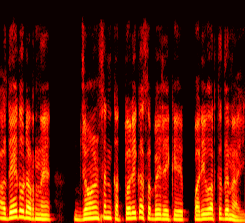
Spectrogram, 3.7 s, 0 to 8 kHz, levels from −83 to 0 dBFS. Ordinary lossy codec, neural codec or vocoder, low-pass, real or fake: none; codec, 16 kHz, 16 kbps, FreqCodec, smaller model; 7.2 kHz; fake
